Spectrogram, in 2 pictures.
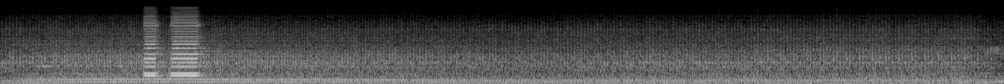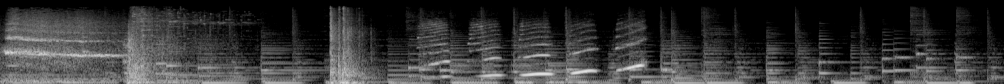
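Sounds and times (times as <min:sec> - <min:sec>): plastic toy vehicles crashing: 0:11.0 - 0:12.6, 0:13.3 - 0:13.9
short horn-like beep: 0:14.2 - 0:16.5
engine idling sound effect: 0:14.2 - 0:16.6
high falling tone: 0:14.2 - 0:16.6.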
